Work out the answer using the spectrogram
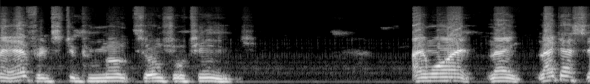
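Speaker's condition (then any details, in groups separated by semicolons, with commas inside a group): Cerebral palsy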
